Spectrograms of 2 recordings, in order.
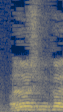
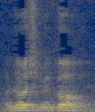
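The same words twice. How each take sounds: First: It is said crisply and with confident energy. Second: It is said hesitantly and without energy. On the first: The candidate seems prepared and self-assured. The speaker calls it right. "이렇게 딱, 딱, 이게 딱 부러져야지" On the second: The candidate seems unprepared and unsure. The speaker calls it wrong. "막 이렇게 어눌하게 어리버리하고 있어요"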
